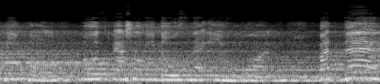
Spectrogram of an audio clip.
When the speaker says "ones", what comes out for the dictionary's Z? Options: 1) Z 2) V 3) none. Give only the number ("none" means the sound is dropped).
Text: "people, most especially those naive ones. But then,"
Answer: 3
